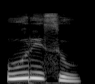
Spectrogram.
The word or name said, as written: ಊರಾಸೆ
